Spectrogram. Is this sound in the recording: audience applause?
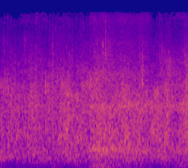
yes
